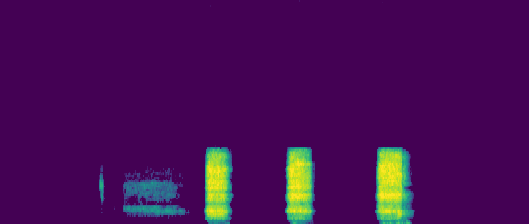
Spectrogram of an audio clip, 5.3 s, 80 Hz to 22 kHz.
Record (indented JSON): {
  "exhalation_length": "5.3 s",
  "exhalation_amplitude": 31211,
  "exhalation_signal_mean_std_ratio": 0.3,
  "survey_phase": "beta (2021-08-13 to 2022-03-07)",
  "age": "18-44",
  "gender": "Female",
  "wearing_mask": "No",
  "symptom_cough_any": true,
  "symptom_runny_or_blocked_nose": true,
  "symptom_sore_throat": true,
  "symptom_fatigue": true,
  "symptom_headache": true,
  "symptom_onset": "6 days",
  "smoker_status": "Never smoked",
  "respiratory_condition_asthma": false,
  "respiratory_condition_other": false,
  "recruitment_source": "Test and Trace",
  "submission_delay": "1 day",
  "covid_test_result": "Positive",
  "covid_test_method": "ePCR"
}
